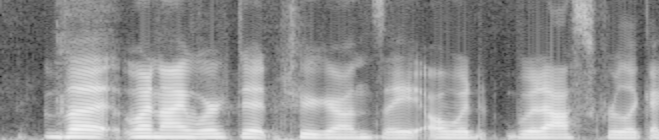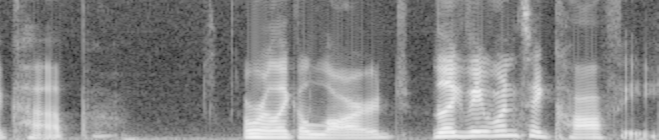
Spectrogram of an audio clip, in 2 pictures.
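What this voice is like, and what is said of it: Usual voice. Nothing is said of it.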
